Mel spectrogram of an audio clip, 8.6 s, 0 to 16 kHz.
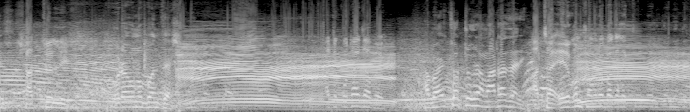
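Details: Sahiwal bulls purchased by a farmer from Chattogram, 17 December 2024: loud, rich moos, one long sustained bellow then two shorter rising-falling lows, with people chatting in the background.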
